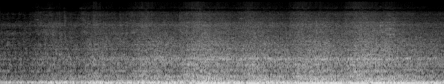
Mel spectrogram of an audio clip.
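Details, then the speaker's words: 1977 Ford F-250 Highboy V8 after tuning: deep rev that climbs and holds evenly with no stumble or misfire, pulling cleanly; smooth revving. "you can hear it's not stuttering and it sounds good."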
